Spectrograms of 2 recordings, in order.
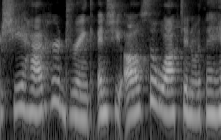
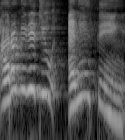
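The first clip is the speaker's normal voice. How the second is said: mock prickly defensive tone, pitched up; 8 semitones higher than usual. Retelling how Shelly answered when told to clean up, imitating Shelly's defensive retort. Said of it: "she was getting so defensive".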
